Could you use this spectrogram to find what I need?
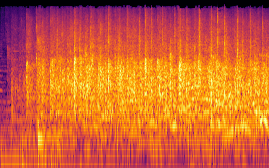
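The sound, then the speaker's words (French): A long ovation from a crowd: dense, steady applause swells in after a quieter first moment and then holds at an even, full loudness to the end, with no voices standing out. “S'ensuivit une longue ovation où la ferveur se teintait de l'espoir irréel d'une liberté retrouvée.”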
